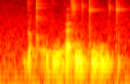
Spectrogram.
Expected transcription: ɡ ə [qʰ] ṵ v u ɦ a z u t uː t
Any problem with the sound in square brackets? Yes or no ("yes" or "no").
no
